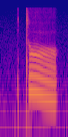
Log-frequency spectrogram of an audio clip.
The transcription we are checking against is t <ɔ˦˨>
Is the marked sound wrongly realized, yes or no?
no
